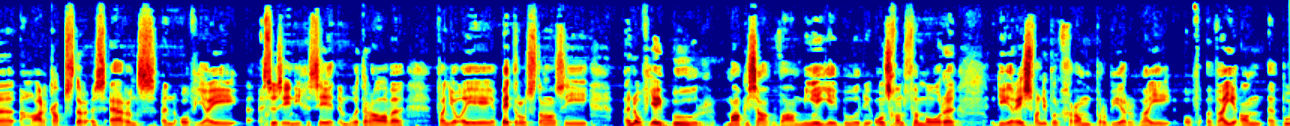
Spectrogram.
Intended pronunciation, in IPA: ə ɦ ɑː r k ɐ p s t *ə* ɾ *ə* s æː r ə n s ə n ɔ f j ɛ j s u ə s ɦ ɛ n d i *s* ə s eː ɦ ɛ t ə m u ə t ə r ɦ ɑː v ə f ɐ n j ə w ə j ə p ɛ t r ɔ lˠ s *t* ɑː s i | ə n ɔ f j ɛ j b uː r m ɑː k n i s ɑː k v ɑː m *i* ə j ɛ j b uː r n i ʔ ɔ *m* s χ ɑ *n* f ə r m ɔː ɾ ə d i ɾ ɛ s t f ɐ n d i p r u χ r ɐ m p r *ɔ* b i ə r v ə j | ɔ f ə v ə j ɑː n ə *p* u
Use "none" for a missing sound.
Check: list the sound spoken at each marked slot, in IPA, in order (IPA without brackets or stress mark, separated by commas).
ə, ə, χ, t, i, n, n, u, p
